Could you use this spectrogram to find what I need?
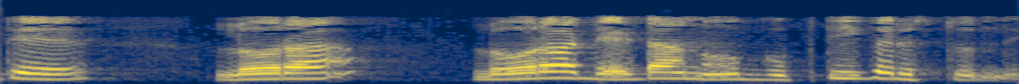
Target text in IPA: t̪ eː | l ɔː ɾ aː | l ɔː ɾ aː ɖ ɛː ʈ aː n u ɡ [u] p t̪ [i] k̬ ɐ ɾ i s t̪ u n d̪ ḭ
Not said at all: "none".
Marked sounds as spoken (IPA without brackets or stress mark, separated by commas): u, iː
